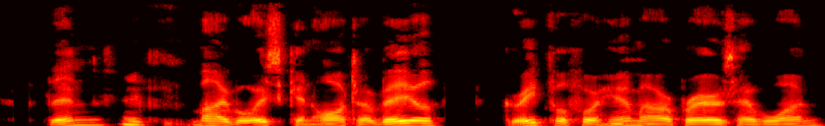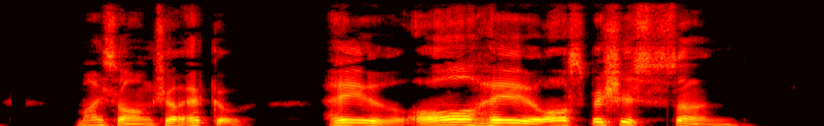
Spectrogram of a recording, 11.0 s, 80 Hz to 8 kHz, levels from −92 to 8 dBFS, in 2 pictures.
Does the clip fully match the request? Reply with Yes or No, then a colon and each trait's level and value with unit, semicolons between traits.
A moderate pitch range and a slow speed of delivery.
Yes: average, 4.7 semitones; slow, 125 wpm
